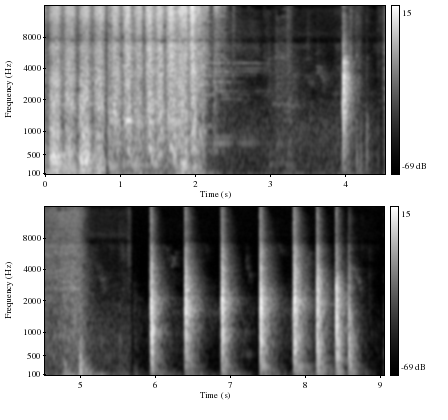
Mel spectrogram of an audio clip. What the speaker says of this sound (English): Now it's time to start laying these planks.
